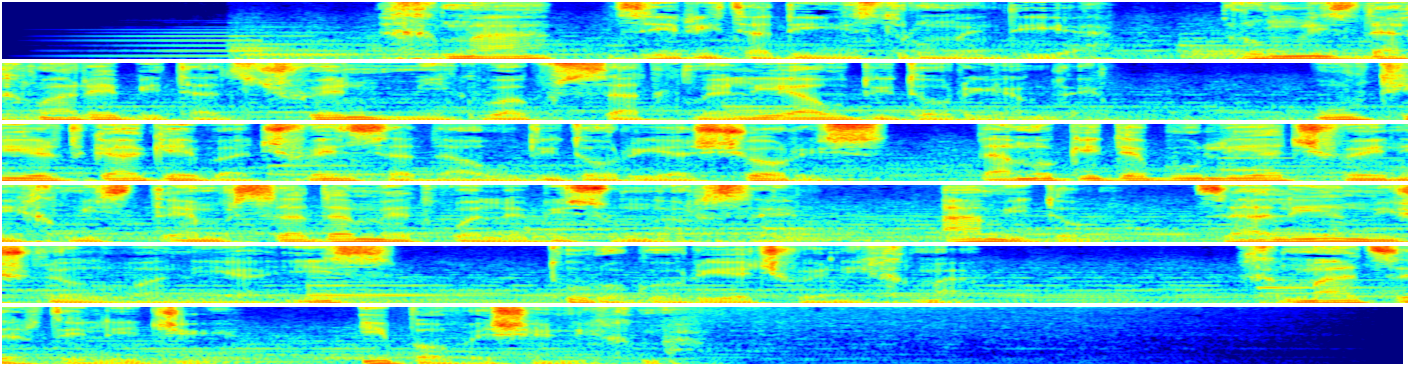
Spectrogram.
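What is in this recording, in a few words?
Georgian, male, documentary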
